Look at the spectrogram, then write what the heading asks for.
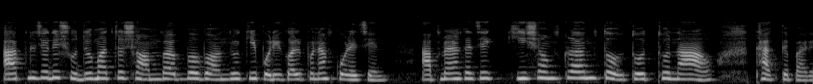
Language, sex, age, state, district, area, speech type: Bengali, female, 45-60, West Bengal, South 24 Parganas, rural, read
